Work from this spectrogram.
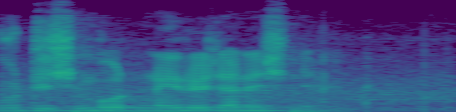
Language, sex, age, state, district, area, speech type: Bodo, male, 18-30, Assam, Kokrajhar, rural, spontaneous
